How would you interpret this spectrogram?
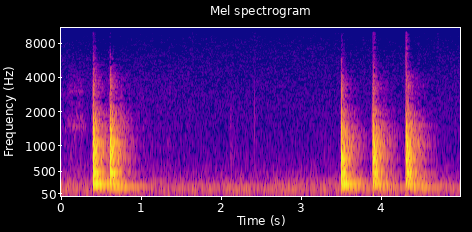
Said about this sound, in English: Well, I really feel we ought to see if he's all right, don't you? Yes, I do. Shall I knock? Yes.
